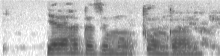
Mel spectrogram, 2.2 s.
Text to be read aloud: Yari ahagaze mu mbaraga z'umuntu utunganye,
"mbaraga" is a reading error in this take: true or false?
true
